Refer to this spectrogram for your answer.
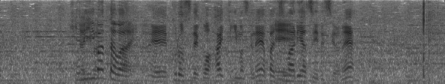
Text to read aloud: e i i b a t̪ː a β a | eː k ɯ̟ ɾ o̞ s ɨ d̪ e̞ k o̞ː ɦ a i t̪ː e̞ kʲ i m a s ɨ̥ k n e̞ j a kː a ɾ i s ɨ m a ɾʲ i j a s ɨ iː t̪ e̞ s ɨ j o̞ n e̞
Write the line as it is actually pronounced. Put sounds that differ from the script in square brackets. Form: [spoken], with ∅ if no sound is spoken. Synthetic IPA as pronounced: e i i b a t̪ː a β a | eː k ɯ̟ ɾ o̞ s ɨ d̪ e̞ k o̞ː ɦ a i t̪ː e̞ kʲ i m a s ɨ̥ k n e̞ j a [pː] a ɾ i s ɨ m a ɾʲ i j a s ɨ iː [d̪] e̞ s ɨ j o̞ n e̞

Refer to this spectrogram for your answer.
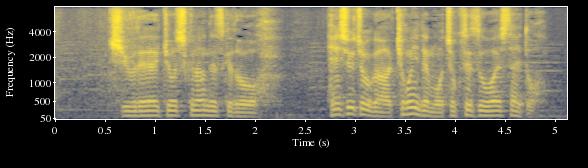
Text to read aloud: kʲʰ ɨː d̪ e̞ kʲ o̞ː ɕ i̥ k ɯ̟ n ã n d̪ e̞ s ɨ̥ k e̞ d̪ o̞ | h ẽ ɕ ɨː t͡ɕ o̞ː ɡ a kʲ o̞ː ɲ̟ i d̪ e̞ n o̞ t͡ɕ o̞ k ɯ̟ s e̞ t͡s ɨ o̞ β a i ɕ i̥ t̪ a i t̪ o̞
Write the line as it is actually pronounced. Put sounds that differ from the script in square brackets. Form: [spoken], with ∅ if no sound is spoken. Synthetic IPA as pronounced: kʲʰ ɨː d̪ e̞ kʲ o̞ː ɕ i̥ k ɯ̟ n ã n d̪ e̞ s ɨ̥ k e̞ d̪ o̞ | h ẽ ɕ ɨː t͡ɕ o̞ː ɡ a kʲ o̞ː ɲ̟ i d̪ e̞ [m] o̞ t͡ɕ o̞ k ɯ̟ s e̞ t͡s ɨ o̞ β a i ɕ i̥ t̪ a i t̪ o̞

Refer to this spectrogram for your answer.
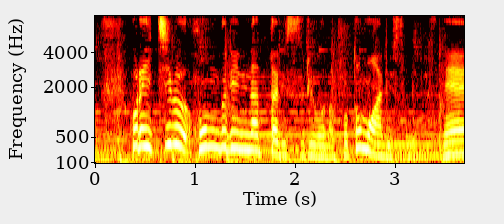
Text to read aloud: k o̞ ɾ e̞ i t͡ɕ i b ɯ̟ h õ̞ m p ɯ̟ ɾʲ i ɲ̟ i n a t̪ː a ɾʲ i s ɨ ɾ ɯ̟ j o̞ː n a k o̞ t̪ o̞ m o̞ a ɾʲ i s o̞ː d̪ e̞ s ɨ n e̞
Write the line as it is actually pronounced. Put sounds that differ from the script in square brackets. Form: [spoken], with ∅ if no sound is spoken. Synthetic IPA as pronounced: k o̞ ɾ e̞ i t͡ɕ i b ɯ̟ h õ̞ m [b] ɯ̟ ɾʲ i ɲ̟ i n a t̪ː a ɾʲ i s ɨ ɾ ɯ̟ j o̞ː n a k o̞ t̪ o̞ m o̞ a ɾʲ i s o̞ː d̪ e̞ s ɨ n e̞

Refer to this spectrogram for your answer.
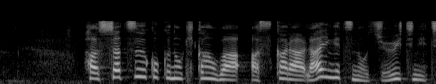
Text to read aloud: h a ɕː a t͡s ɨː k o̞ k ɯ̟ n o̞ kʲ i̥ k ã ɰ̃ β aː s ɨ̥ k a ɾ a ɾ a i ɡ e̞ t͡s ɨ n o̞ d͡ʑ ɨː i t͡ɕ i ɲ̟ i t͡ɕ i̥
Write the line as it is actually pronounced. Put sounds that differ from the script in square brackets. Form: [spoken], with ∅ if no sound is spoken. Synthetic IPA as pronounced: h a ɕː a t͡s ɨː k o̞ k ɯ̟ n o̞ kʲ i̥ k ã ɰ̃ β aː s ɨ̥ k a ɾ a ɾ a i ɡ e̞ t͡s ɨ n o̞ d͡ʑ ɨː i t͡ɕ i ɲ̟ i t͡ɕ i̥

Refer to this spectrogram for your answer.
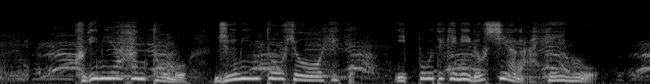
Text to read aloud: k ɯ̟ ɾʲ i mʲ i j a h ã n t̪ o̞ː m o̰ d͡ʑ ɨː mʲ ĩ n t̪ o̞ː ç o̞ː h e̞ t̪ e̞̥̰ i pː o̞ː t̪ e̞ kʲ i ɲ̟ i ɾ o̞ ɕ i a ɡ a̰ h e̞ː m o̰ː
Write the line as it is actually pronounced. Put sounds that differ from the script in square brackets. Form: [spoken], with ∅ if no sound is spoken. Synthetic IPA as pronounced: k ɯ̟ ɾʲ i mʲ i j a h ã n t̪ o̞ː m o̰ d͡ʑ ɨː mʲ ĩ n t̪ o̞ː ç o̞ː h e̞ t̪ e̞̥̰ i pː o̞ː t̪ e̞ kʲ i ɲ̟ i ɾ o̞ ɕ i a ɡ a̰ h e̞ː m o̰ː

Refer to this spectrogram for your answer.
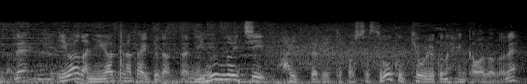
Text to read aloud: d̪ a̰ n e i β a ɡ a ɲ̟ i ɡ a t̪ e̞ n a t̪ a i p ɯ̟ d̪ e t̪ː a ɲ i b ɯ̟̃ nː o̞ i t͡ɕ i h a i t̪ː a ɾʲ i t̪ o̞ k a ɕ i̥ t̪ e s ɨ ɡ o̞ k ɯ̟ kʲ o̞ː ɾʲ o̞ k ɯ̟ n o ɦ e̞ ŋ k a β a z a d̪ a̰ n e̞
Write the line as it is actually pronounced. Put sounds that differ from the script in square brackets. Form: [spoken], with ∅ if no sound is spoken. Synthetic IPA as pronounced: d̪ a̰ n e i β a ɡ a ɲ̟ i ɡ a t̪ e̞ n a t̪ a i p ɯ̟ d̪ [a] t̪ː a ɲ i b ɯ̟̃ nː o̞ i t͡ɕ i h a i t̪ː a ɾʲ i t̪ o̞ k a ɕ i̥ t̪ e s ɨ ɡ o̞ k ɯ̟ kʲ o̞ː ɾʲ o̞ k ɯ̟ n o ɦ [ẽ̞] ŋ k a β a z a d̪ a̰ n e̞

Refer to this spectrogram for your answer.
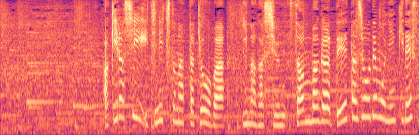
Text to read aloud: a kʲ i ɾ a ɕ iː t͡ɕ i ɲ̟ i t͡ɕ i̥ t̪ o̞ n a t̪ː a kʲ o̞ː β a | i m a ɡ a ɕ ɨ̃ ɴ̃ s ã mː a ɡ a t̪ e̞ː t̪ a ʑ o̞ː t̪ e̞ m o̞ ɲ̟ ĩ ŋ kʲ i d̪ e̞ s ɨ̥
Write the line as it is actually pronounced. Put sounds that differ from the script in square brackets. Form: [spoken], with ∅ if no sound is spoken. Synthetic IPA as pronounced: a kʲ i ɾ a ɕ iː t͡ɕ i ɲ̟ i t͡ɕ i̥ t̪ o̞ n a t̪ː a kʲ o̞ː β a | i m a ɡ a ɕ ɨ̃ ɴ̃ s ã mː a ɡ a [d̪] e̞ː t̪ a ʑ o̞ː [d̪] e̞ m o̞ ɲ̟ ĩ ŋ kʲ i d̪ e̞ s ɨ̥

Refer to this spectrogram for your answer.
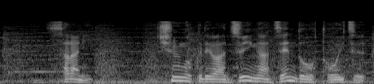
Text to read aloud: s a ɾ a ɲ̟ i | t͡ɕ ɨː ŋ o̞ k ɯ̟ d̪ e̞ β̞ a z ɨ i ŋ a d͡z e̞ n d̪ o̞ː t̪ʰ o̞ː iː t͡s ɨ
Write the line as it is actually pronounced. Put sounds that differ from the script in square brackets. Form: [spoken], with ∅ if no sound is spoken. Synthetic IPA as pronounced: s a ɾ a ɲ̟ i | t͡ɕ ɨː ŋ o̞ k ɯ̟ d̪ e̞ β̞ a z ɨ i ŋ a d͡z [ẽ̞] n d̪ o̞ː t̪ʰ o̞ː [i] t͡s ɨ

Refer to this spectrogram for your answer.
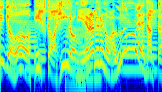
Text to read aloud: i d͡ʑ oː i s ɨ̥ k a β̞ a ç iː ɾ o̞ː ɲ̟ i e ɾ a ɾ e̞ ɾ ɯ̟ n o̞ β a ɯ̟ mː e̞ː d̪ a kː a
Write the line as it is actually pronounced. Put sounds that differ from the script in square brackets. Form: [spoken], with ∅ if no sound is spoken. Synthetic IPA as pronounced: i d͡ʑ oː i [t͡s] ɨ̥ k a β̞ a ç iː ɾ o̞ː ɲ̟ i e ɾ a ɾ e̞ ɾ ɯ̟ n o̞ β a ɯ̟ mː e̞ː d̪ a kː a

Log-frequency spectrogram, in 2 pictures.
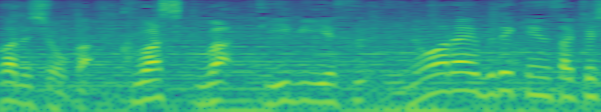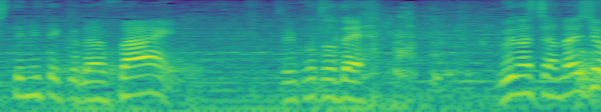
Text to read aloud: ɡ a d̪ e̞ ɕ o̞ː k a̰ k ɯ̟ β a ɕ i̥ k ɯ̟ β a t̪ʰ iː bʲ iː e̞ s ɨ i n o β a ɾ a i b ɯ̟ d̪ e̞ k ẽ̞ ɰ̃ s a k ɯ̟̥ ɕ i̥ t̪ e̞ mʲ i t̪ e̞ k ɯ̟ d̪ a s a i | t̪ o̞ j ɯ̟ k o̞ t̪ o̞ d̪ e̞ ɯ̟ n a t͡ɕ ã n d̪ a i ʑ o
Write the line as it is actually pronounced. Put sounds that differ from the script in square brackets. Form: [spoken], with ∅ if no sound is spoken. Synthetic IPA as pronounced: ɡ a d̪ e̞ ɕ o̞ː k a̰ k ɯ̟ β a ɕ i̥ k ɯ̟ β a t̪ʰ iː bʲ iː e̞ s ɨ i n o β a ɾ a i b ɯ̟ d̪ e̞ k ẽ̞ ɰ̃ s a k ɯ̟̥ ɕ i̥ t̪ e̞ mʲ i t̪ e̞ k ɯ̟ d̪ a s a i | t̪ o̞ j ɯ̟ k o̞ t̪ o̞ d̪ e̞ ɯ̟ n a t͡ɕ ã n d̪ a i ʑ o

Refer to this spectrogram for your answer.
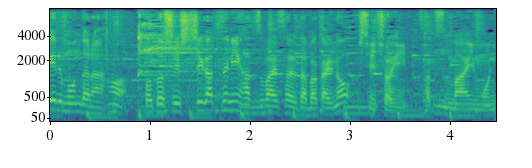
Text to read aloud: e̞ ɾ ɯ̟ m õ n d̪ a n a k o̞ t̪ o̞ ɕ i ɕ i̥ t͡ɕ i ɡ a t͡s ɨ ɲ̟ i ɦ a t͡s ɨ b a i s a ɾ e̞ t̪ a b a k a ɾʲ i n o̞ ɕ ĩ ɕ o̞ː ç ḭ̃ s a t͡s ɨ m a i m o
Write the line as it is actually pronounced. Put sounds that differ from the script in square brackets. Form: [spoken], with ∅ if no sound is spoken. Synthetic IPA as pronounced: e̞ ɾ ɯ̟ m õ n d̪ a n a k o̞ t̪ o̞ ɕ i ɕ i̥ t͡ɕ i ɡ a t͡s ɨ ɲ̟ i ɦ a t͡s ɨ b a i s a ɾ e̞ t̪ a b a k a ɾʲ i n o̞ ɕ ĩ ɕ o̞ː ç ḭ̃ s a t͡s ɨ m a i m o

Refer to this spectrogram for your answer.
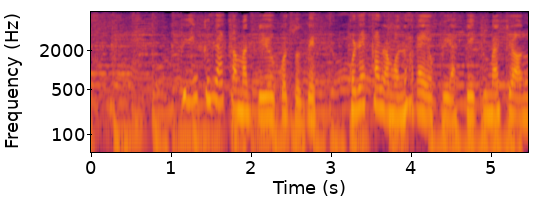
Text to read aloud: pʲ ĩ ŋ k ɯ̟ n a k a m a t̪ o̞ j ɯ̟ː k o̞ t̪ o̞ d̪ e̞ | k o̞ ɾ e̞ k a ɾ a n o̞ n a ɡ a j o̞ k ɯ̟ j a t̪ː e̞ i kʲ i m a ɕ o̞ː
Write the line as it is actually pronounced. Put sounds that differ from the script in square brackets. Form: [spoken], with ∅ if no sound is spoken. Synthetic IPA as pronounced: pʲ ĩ ŋ k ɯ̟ n a k a m a t̪ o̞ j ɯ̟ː k o̞ t̪ o̞ d̪ e̞ | k o̞ ɾ e̞ k a ɾ a [m] o̞ n a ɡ a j o̞ k ɯ̟ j a t̪ː e̞ i kʲ i m a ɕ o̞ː

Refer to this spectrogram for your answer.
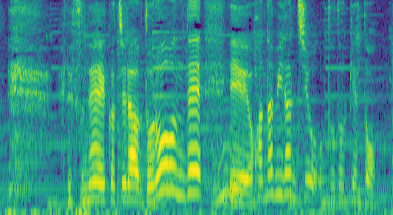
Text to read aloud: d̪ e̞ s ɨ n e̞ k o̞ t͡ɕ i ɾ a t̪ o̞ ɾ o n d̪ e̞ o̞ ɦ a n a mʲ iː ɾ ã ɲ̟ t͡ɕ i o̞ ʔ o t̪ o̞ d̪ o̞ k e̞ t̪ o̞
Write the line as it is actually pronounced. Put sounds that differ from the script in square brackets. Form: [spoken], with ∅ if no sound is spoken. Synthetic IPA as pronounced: d̪ e̞ s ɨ n e̞ k o̞ t͡ɕ i ɾ a [d̪] o̞ ɾ o n d̪ e̞ o̞ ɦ a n a mʲ [i] ɾ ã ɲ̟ t͡ɕ i o̞ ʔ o t̪ o̞ d̪ o̞ k e̞ t̪ o̞

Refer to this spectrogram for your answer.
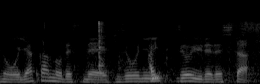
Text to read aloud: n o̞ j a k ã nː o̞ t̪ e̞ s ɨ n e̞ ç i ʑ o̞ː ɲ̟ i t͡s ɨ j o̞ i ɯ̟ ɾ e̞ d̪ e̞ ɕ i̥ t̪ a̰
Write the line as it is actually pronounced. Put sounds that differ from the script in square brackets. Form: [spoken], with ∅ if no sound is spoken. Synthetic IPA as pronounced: n o̞ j a k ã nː o̞ [d̪] e̞ s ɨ n e̞ ç i ʑ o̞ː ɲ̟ i t͡s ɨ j o̞ i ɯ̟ ɾ e̞ d̪ e̞ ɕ i̥ t̪ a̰

